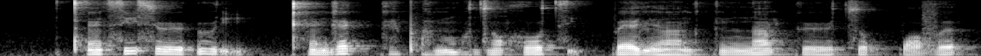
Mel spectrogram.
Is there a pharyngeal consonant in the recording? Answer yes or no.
no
